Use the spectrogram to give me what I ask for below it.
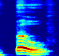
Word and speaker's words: bow: Then the second one, bow, but it's not bow, it's bow, right? That rhymes with low.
